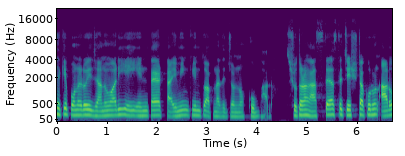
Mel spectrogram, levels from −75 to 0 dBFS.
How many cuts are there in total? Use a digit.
0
